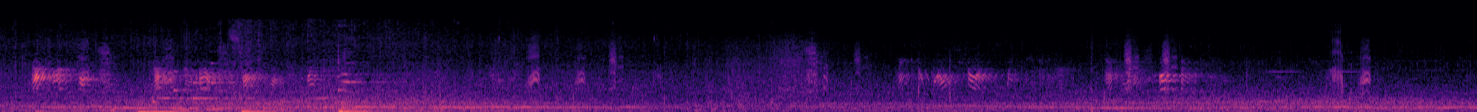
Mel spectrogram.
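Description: Bird quacks from the video game Beyond a Steel Sky, a few brief calls near the start with scattered squawks later, set over a steady low ambient game hum and faint background sounds.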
